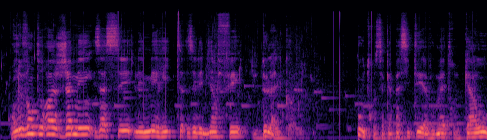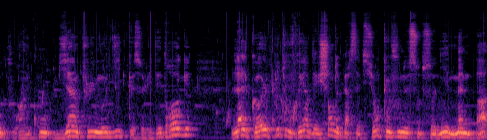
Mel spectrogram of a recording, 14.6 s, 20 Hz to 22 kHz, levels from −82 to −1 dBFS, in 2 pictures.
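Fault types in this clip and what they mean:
Word clock ticks: a steady stream of sharp clicks, roughly twenty per second, from 0.10 s to 14.59 s, each a one-sample slip. The receiving device runs on its own unlocked clock, drifting roughly 400 ppm, so samples get dropped or repeated.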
